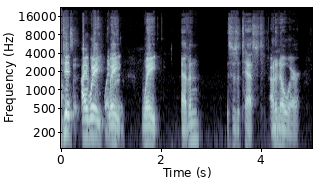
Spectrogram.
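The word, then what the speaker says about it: Wyper: It was Whipper. Yeah. So you could just pronounce it as Wiper.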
